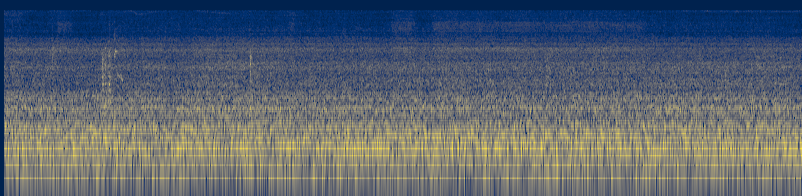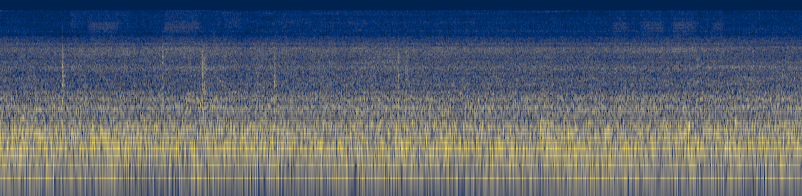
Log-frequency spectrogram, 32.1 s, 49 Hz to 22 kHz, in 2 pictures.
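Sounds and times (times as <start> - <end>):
diesel engine running: 0.1 - 32.0.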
